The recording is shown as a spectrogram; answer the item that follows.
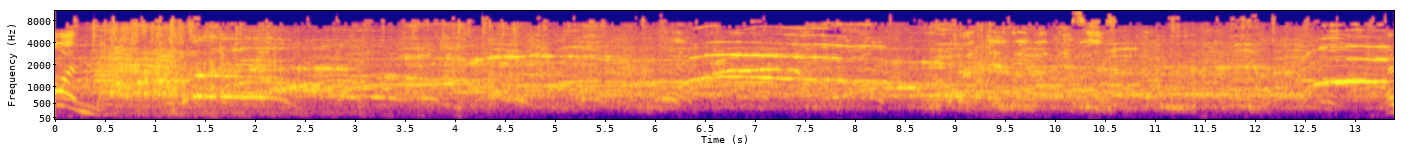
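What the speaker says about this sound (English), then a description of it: "And the crowd chanting, Evie, Evie, Evie" A high school varsity hockey crowd at a Woodbridge Township versus St. Joe's game cheers and shouts in a noisy rink, with a rhythmic chant and children's voices rising over a constant roar.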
